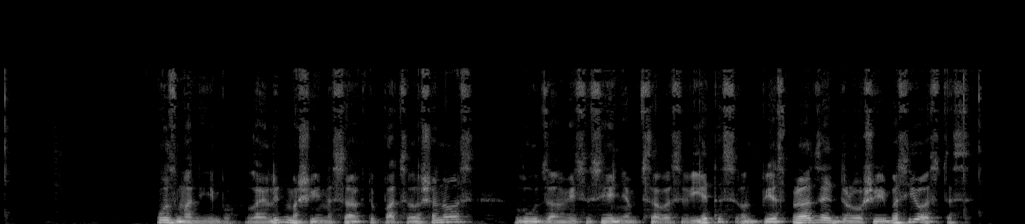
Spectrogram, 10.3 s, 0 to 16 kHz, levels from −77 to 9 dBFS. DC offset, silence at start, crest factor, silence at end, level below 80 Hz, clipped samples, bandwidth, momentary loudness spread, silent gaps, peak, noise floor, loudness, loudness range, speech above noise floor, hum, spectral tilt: under 0.1%; 1.55 s; 18 dB; 0.55 s; -50 dBFS; under 0.1%; 11.5 kHz; 13 LU; none; -8 dBFS; -74 dBFS; -26 LUFS; 3 LU; 49 dB; none; -6.5 dB/octave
